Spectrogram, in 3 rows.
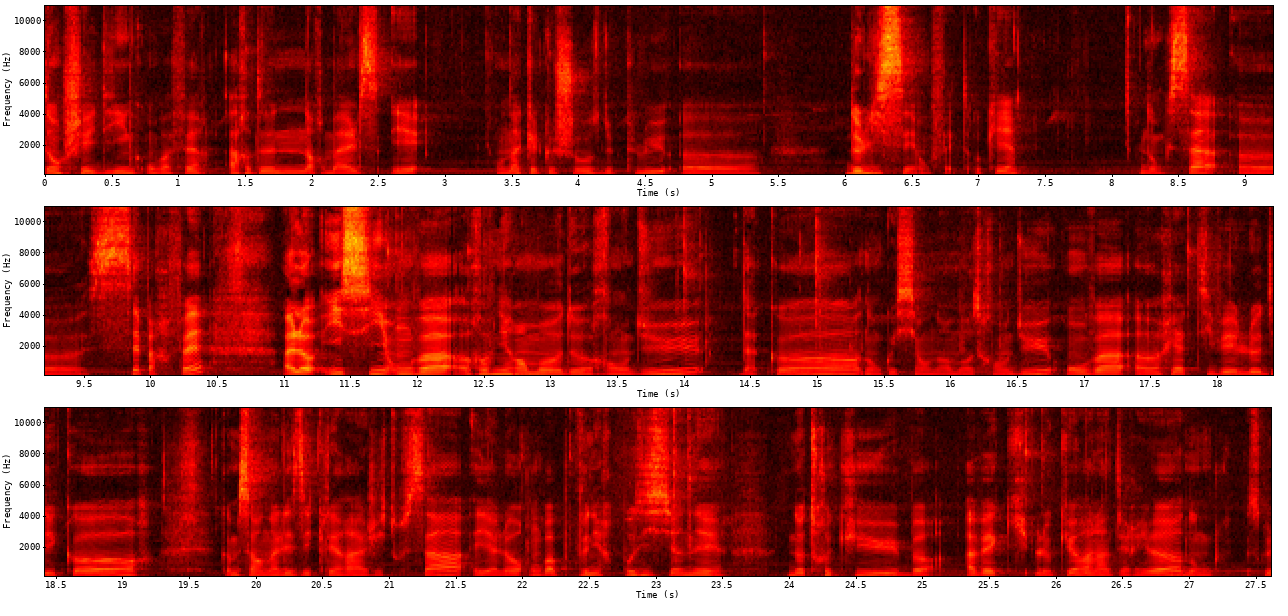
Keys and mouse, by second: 1.7-11.9 drag, 11.9-18.0 middle drag, 18.0-25.7 drag, 23.1 KP_1, 25.7-27.6 middle drag.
